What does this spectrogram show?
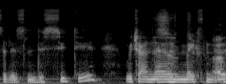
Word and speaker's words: Lesotho: right i don't know um but how we pronounce it is lucity which i know makes no sense i mean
